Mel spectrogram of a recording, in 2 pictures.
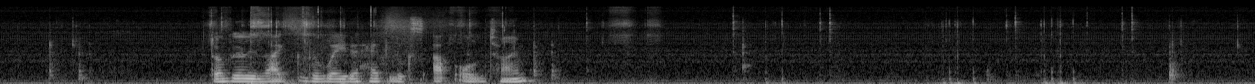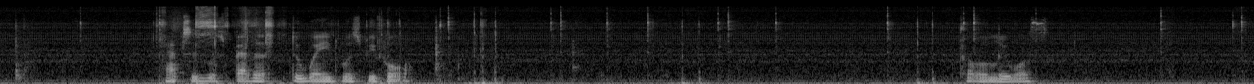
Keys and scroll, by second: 2.6 3, 3.2 Up, 7.6 r, 9.5-10.6 typing, 14.5 3, 15.6-17.3 typing, 19.3 typing, 20.8-21.7 typing.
